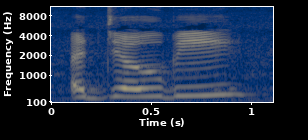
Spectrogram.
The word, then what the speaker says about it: adobe: can you see this kind of clearly now Adobe uh upside down II Dobie and the punch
